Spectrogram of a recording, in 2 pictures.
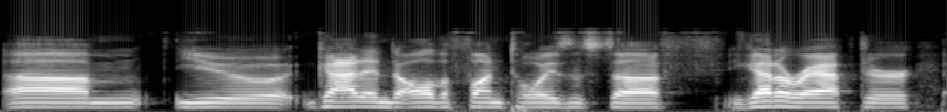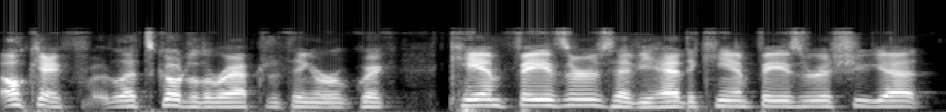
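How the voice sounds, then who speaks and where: A man's voice: medium pitch, fairly even intonation, moderate pace, few pauses, sharp tone, clean tone, no room sound. A man with a Midwestern American accent hosting a podcast, chatty and enthusiastic with a joking streak. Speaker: podcast host. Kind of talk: casual interview chat. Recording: dry, slightly dull recording.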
